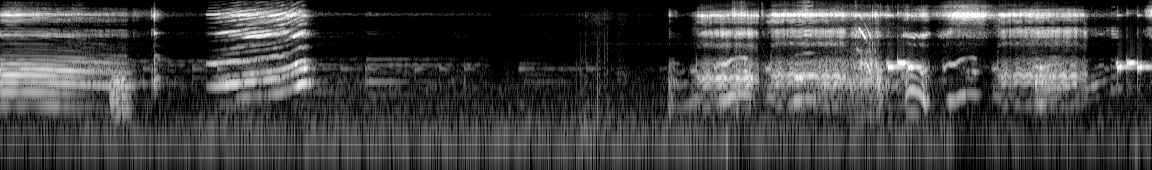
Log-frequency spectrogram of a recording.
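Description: Cartoon sound effects from an animated children's storybook: a falling tone in the first second and a quick rising glide about two seconds in. Then, from about five seconds in, a longer wavering cartoon sheep bleat.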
